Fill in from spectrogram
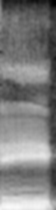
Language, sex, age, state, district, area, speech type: Urdu, male, 18-30, Delhi, South Delhi, urban, read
